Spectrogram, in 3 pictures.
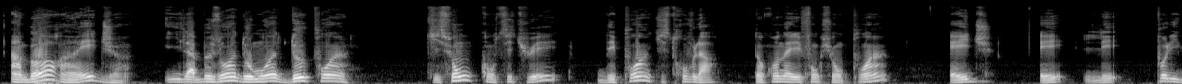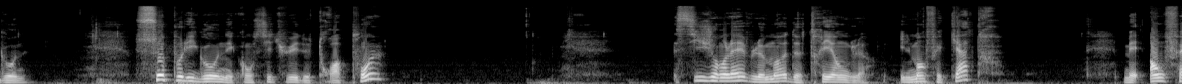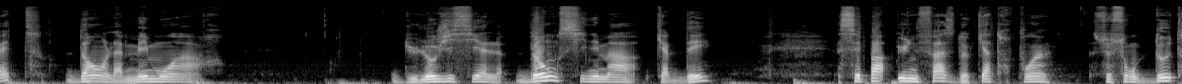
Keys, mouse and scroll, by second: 13.6-17.0 alt+drag, 19.7 click, 21.0-23.5 alt+drag, 24.0 middle click, 24.4 middle click, 24.8 middle click, 25.6-26.8 alt+drag, 32.6-35.4 alt+drag.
